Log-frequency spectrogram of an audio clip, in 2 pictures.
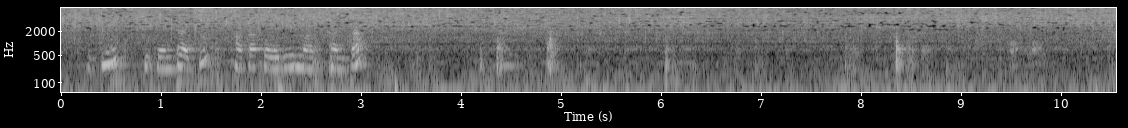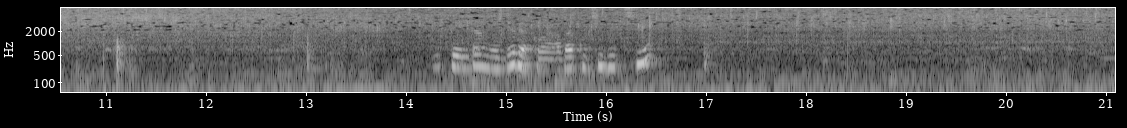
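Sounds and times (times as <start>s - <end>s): chicken frying in oil: 0.0s - 21.0s
spatula scraping and knocking pan: 1.4s - 5.4s, 6.0s - 7.0s, 7.8s - 10.2s, 10.9s - 11.6s.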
